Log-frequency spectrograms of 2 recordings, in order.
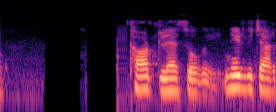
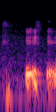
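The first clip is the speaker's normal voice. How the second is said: short real laugh. Real, not acted. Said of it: "मैं हंस रही हूँ".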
